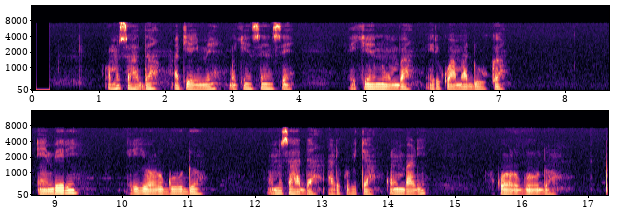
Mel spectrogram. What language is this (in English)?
Soga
